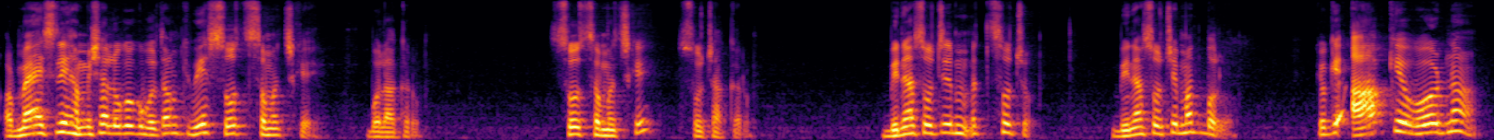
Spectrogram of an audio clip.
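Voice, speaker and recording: A man's voice: high-pitched, lively intonation, moderate pace, pauses often. A man talking as a podcast guest in casual conversation, emphatic and repeating phrases for stress, often switching into English. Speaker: podcast guest, manifestation author.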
